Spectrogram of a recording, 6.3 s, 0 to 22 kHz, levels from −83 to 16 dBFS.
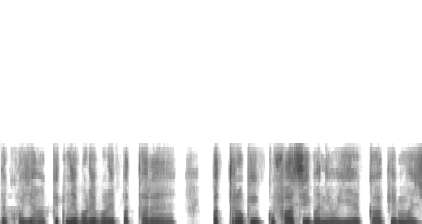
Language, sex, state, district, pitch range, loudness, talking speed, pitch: Hindi, male, Uttar Pradesh, Muzaffarnagar, 120-140 Hz, -17 LUFS, 150 wpm, 130 Hz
